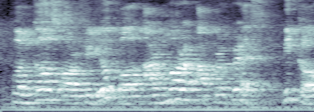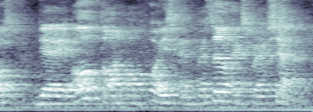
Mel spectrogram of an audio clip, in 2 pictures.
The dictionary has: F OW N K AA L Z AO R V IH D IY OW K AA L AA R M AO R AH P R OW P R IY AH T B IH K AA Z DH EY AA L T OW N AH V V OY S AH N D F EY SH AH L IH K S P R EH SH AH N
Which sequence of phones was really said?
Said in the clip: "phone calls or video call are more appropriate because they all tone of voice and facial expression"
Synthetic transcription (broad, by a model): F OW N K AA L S AO R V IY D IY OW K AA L AA R M AO R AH P R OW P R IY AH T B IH K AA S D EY AA L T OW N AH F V OY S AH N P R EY S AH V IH K S P R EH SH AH N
